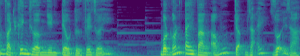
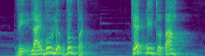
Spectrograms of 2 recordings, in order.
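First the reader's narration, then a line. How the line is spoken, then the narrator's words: Loud shout. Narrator (Vietnamese): hắn hét lớn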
